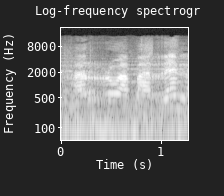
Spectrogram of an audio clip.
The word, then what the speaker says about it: Arruabarrena: Lara Arruabarrena. Ah, so she rolls the R's. Victor Troicki, is that right?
